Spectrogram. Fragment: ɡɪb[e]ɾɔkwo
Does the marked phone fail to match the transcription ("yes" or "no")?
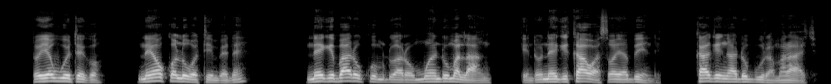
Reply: yes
